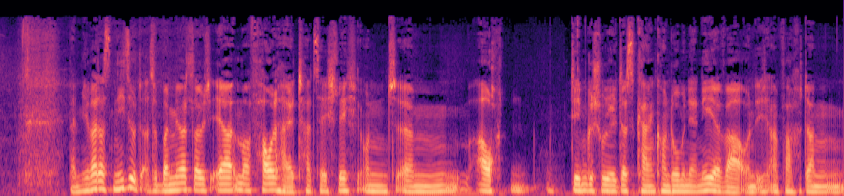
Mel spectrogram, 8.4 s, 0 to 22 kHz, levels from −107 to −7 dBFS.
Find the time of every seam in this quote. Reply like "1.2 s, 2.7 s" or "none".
5.7 s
